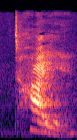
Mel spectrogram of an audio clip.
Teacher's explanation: chúng ta phải kéo ra y ở trong âm ai ra tie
